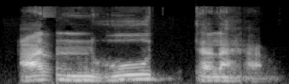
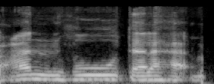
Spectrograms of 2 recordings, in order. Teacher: فإنه يصل الهاء بواو مع التشديد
